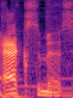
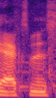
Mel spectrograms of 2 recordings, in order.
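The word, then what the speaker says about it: Xmas: it's okay to say eximus you just don't pronounce it as X you say Christmas when you see it it's just an abbreviation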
